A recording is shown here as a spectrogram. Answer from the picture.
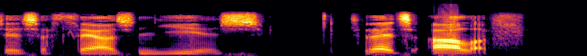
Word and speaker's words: Aleph: So that's Aleph. It's a silent letter, but it can take on a vowel sound, A, E, I, O, U, depending on the dots and dashes that are added afterwards.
